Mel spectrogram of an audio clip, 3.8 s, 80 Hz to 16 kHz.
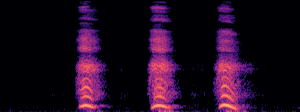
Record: {"exhalation_length": "3.8 s", "exhalation_amplitude": 3871, "exhalation_signal_mean_std_ratio": 0.38, "survey_phase": "alpha (2021-03-01 to 2021-08-12)", "age": "18-44", "gender": "Female", "wearing_mask": "No", "symptom_cough_any": true, "symptom_onset": "4 days", "smoker_status": "Never smoked", "respiratory_condition_asthma": false, "respiratory_condition_other": false, "recruitment_source": "Test and Trace", "submission_delay": "2 days", "covid_test_result": "Positive", "covid_test_method": "ePCR"}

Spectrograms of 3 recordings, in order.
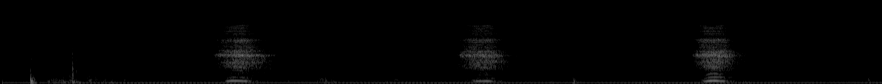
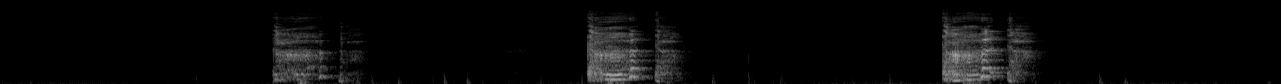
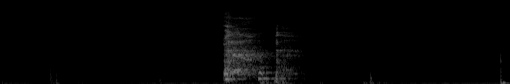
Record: {"exhalation_length": "8.8 s", "exhalation_amplitude": 793, "exhalation_signal_mean_std_ratio": 0.52, "three_cough_length": "12.8 s", "three_cough_amplitude": 8918, "three_cough_signal_mean_std_ratio": 0.31, "cough_length": "5.1 s", "cough_amplitude": 1912, "cough_signal_mean_std_ratio": 0.32, "survey_phase": "beta (2021-08-13 to 2022-03-07)", "age": "65+", "gender": "Female", "wearing_mask": "No", "symptom_cough_any": true, "symptom_onset": "7 days", "smoker_status": "Never smoked", "respiratory_condition_asthma": false, "respiratory_condition_other": false, "recruitment_source": "Test and Trace", "submission_delay": "1 day", "covid_test_result": "Positive", "covid_test_method": "RT-qPCR"}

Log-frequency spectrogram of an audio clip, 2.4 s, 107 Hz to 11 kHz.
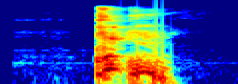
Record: {"cough_length": "2.4 s", "cough_amplitude": 27216, "cough_signal_mean_std_ratio": 0.42, "survey_phase": "beta (2021-08-13 to 2022-03-07)", "age": "18-44", "gender": "Male", "wearing_mask": "No", "symptom_none": true, "smoker_status": "Never smoked", "respiratory_condition_asthma": false, "respiratory_condition_other": false, "recruitment_source": "REACT", "submission_delay": "1 day", "covid_test_result": "Negative", "covid_test_method": "RT-qPCR", "influenza_a_test_result": "Negative", "influenza_b_test_result": "Negative"}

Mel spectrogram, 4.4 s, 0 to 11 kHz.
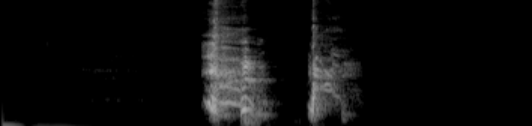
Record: {"cough_length": "4.4 s", "cough_amplitude": 17115, "cough_signal_mean_std_ratio": 0.26, "survey_phase": "beta (2021-08-13 to 2022-03-07)", "age": "65+", "gender": "Male", "wearing_mask": "No", "symptom_none": true, "smoker_status": "Ex-smoker", "respiratory_condition_asthma": false, "respiratory_condition_other": false, "recruitment_source": "REACT", "submission_delay": "5 days", "covid_test_result": "Negative", "covid_test_method": "RT-qPCR"}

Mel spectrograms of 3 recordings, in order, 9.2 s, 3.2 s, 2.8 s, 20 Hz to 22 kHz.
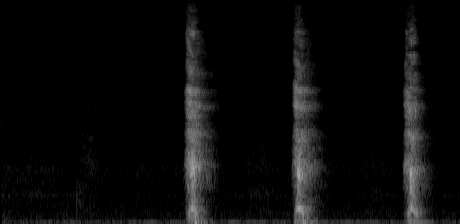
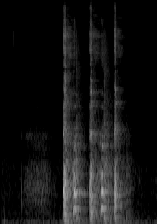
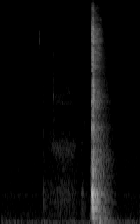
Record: {"exhalation_length": "9.2 s", "exhalation_amplitude": 6549, "exhalation_signal_mean_std_ratio": 0.25, "three_cough_length": "3.2 s", "three_cough_amplitude": 5866, "three_cough_signal_mean_std_ratio": 0.35, "cough_length": "2.8 s", "cough_amplitude": 11684, "cough_signal_mean_std_ratio": 0.18, "survey_phase": "beta (2021-08-13 to 2022-03-07)", "age": "45-64", "gender": "Female", "wearing_mask": "No", "symptom_cough_any": true, "symptom_sore_throat": true, "symptom_fatigue": true, "symptom_onset": "5 days", "smoker_status": "Ex-smoker", "respiratory_condition_asthma": true, "respiratory_condition_other": false, "recruitment_source": "REACT", "submission_delay": "1 day", "covid_test_result": "Negative", "covid_test_method": "RT-qPCR", "influenza_a_test_result": "Negative", "influenza_b_test_result": "Negative"}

